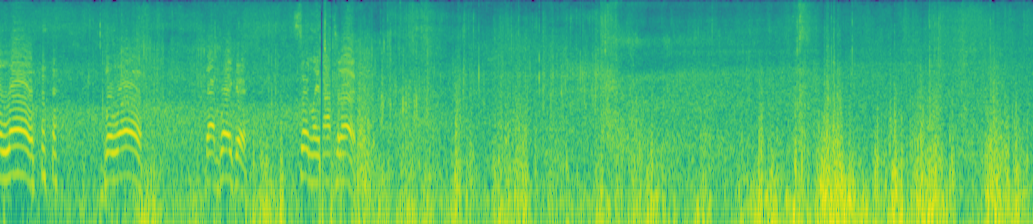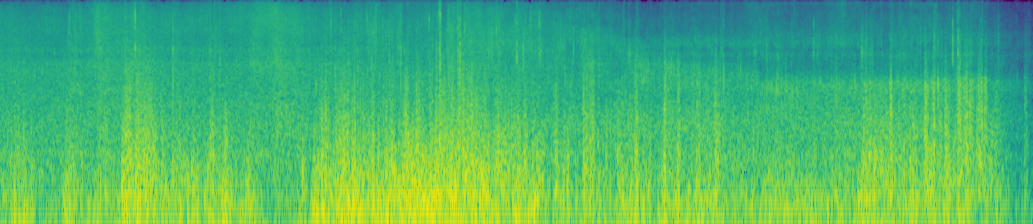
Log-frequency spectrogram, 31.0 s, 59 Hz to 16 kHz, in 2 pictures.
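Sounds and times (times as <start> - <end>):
gusting wind on microphone: 0.0 - 31.0
waves breaking on concrete wall: 0.0 - 31.0.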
